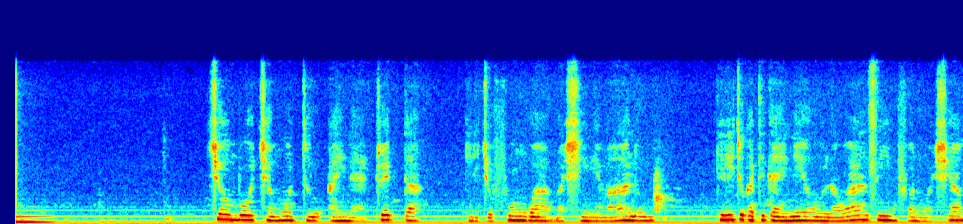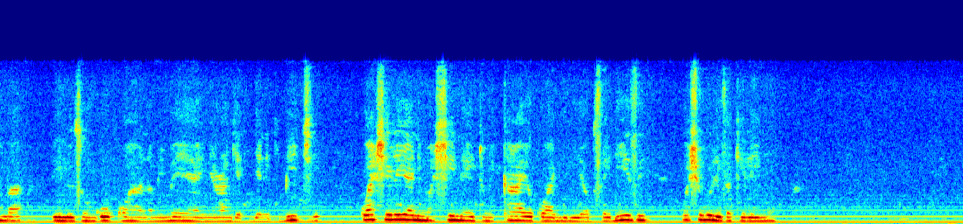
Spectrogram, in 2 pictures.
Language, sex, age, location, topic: Swahili, female, 25-35, Dar es Salaam, agriculture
